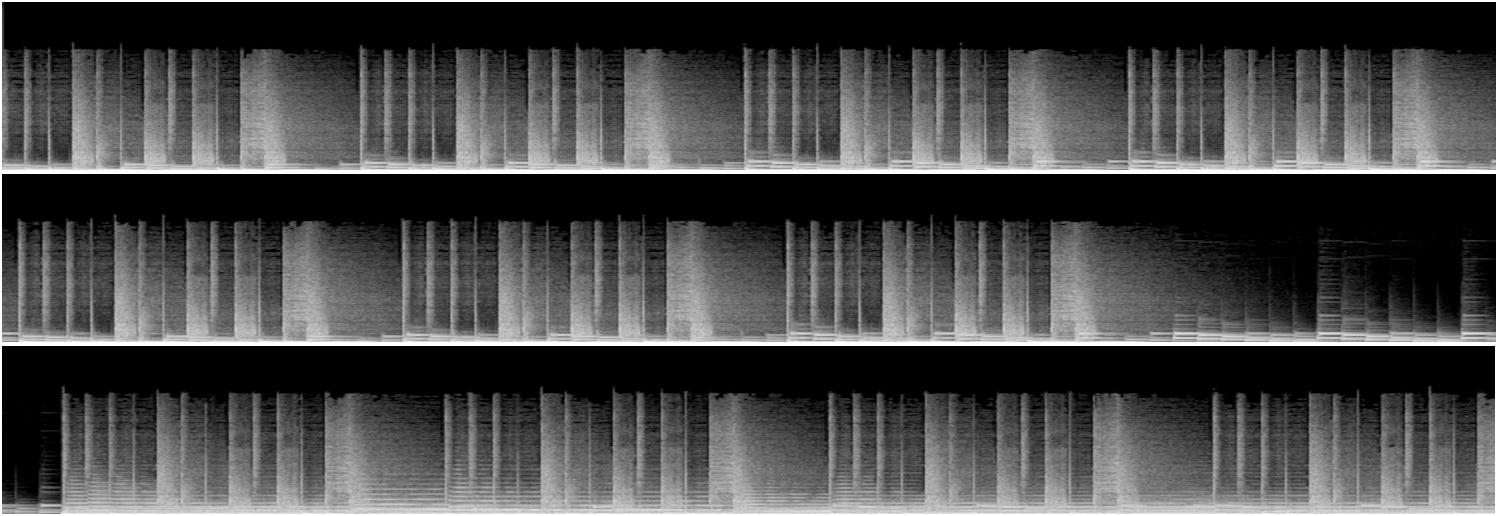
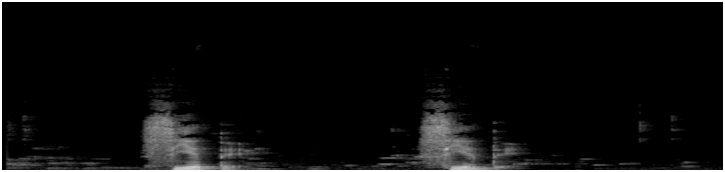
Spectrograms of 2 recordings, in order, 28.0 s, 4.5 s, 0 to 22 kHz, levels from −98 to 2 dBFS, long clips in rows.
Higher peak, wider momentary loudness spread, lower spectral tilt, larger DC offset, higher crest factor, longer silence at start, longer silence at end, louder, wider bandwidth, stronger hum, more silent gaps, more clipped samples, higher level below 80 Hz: first, -4 dBFS vs -14 dBFS; second, 6 LU vs 20 LU; about the same, -5.5 dB/octave vs -5.5 dB/octave; neither; second, 8 dB vs 22 dB; second, 0 s vs 0.9 s; second, 0 s vs 1.4 s; first, -14 LUFS vs -30 LUFS; first, 13.5 kHz vs 9 kHz; neither; neither; neither; first, -14 dBFS vs -78 dBFS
